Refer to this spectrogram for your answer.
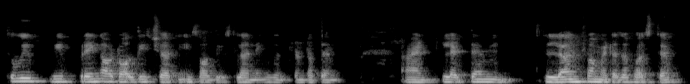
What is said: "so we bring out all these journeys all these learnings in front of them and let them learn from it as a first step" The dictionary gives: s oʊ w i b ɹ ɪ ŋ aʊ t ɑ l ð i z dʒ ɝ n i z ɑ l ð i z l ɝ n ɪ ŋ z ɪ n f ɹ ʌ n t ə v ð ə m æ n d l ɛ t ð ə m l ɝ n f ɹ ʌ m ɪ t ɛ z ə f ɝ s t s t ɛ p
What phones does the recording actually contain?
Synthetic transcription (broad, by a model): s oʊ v i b ɹ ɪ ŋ aʊ t ɑ l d i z tʃ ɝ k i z ɑ l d i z l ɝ n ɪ ŋ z ɪ n f ɹ ʌ n t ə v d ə m æ n d l ɛ t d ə m l ɝ n f ɹ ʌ m ɪ t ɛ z ə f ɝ t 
